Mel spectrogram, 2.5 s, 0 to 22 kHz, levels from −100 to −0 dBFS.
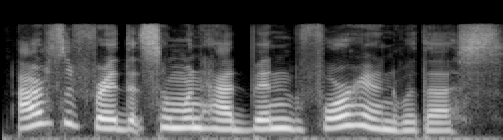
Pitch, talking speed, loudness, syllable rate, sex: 250 Hz, 260 wpm, -17 LUFS, 6.9 syllables/s, female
